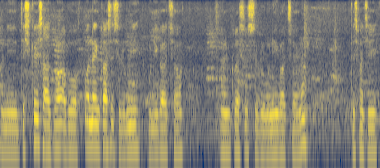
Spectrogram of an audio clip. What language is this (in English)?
Nepali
